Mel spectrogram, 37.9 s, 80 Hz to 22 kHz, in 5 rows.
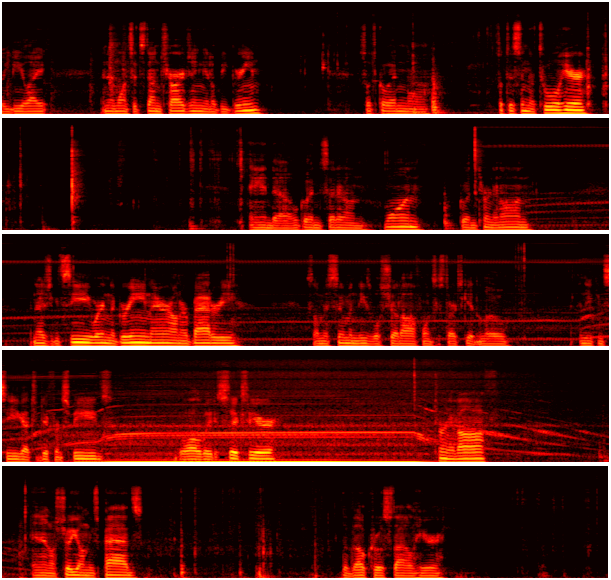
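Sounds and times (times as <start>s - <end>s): polisher switch click: 13.5s - 30.8s
polisher motor whine: 13.5s - 31.0s
faint handling sounds: 31.6s - 35.9s, 36.6s - 37.9s.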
